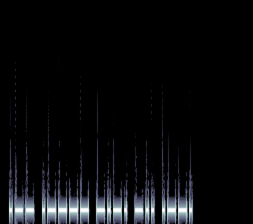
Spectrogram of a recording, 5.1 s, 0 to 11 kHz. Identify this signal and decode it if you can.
Morse code, heard as a keyed tone, about 22 wpm, 700 Hz. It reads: W1CDP
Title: USA Callsign DE Callsign 22wpm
